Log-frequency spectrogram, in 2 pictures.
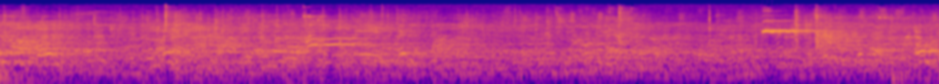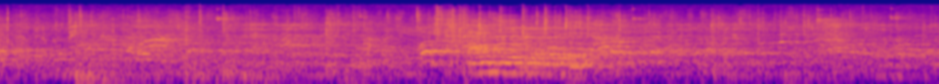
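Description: A ball thuds on the floor as it is kicked.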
